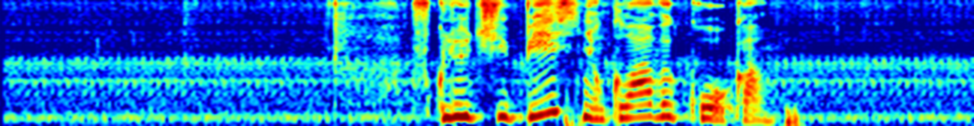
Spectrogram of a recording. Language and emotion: Russian, neutral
